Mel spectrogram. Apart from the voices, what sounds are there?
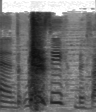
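a sneeze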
